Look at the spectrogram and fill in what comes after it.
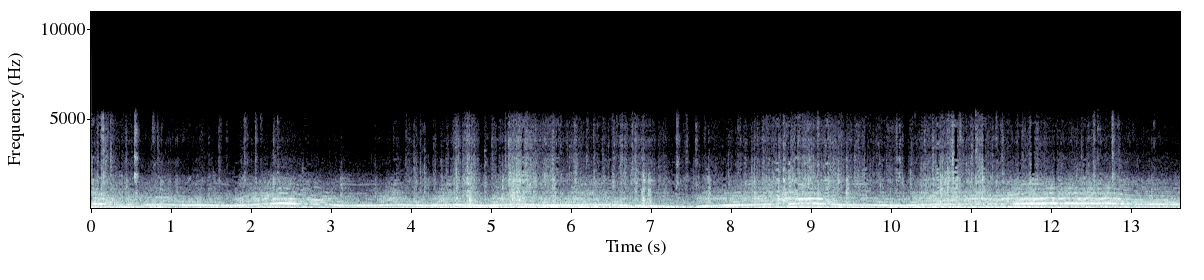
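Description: Honda Integra DC2's four-cylinder engine heard from inside the cabin, revving up and down as the car is driven hard on a dirt-trial run. The pitch climbs and falls again and again, with a quick wavering run of short throttle changes a few seconds in, and scattered ticks and knocks over it.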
